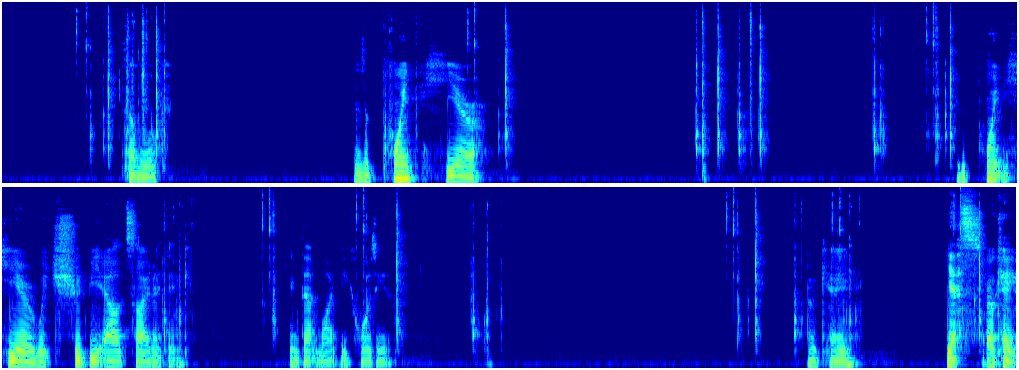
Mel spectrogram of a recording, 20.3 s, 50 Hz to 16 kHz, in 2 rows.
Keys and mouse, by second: 0.9 middle click, 1.3-3.6 middle drag, 4.5 ctrl+click, 4.8-6.7 ctrl+middle drag, 7.0 shift+middle click, 7.4-8.5 middle drag, 9.0 click, 9.3-11.6 middle drag, 11.7 g, 13.5 click, 13.9 middle click, 14.8 g, 17.5 middle click, 18.3 click, 18.4 g, 19.7 middle click.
